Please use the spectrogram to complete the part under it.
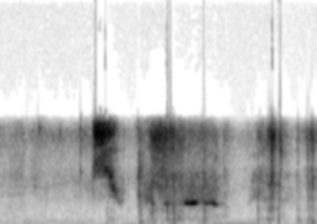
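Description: A plastic drawer slides open with a scrape.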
